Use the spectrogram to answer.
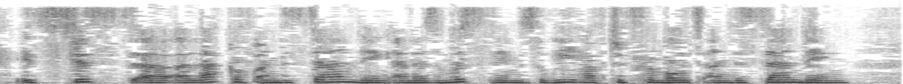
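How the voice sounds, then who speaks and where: A woman of medium pitch speaks at a fairly quick pace amid noticeable background noise. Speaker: journalist. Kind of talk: radio interview. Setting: studio.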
